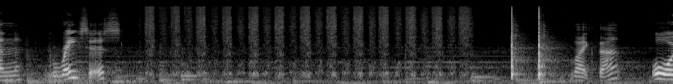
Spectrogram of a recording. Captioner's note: ginger grinding against grater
